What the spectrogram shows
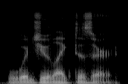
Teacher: the stress comes at the end of the word dessert.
